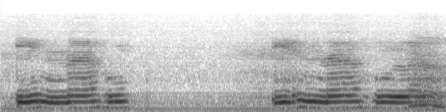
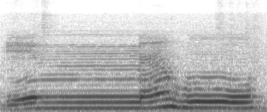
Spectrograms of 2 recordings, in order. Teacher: Innahu innahu nunnya berdengung.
